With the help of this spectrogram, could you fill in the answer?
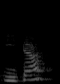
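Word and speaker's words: η: এটার প্রোনাউন্সিয়েশন হচ্ছে ইটা, এটাকে আমরা বলবো এফিসিয়েন্সি, ওকে?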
